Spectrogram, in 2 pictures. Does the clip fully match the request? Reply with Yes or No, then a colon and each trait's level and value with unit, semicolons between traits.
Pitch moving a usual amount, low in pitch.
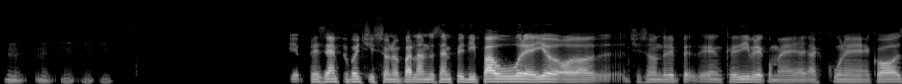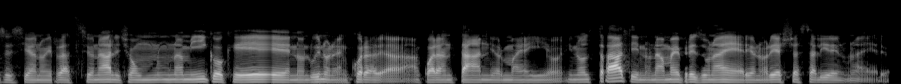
No: narrow, 1.4 semitones; low, 110 Hz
